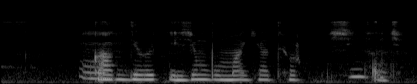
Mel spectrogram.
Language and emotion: Russian, neutral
